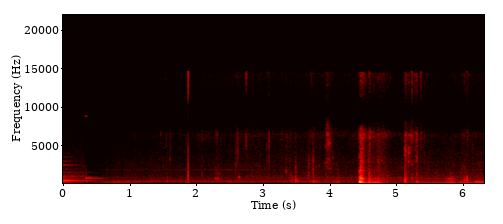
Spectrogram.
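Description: A short musical phrase ends within the first half second. Then faint background noise, broken about four and a half seconds in by one loud, sharp knock and a few lighter knocks just after.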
